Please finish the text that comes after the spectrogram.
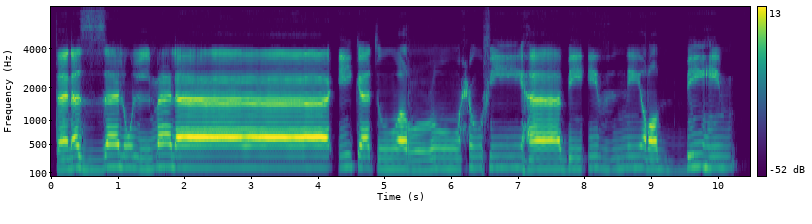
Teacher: اس میں زا ہے تنزل، تو سیٹی والی آواز آنی چاہیے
